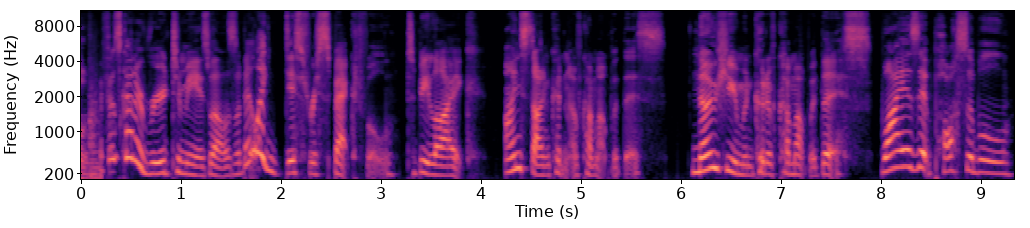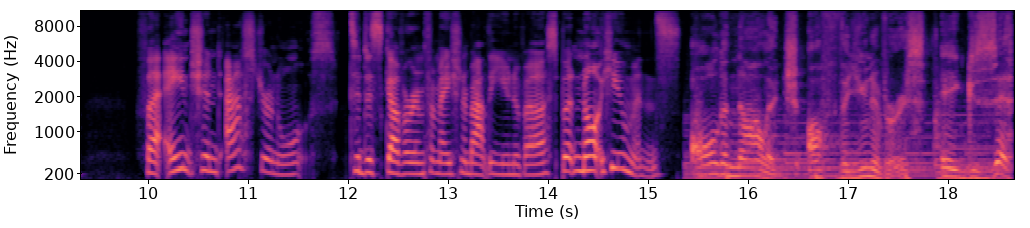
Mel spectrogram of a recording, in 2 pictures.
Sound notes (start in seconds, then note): none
